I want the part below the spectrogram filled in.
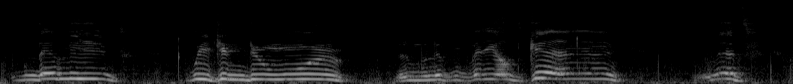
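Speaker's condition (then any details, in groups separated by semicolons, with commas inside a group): Spastic quadriplegia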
